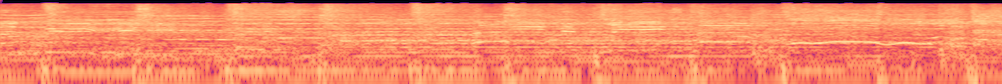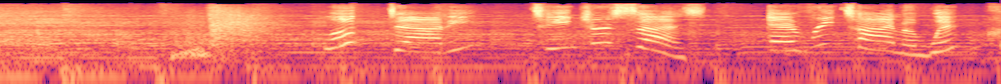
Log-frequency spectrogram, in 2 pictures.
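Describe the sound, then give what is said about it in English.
A dense musical bed plays for several seconds, then a rapid series of loud, sharp whip cracks snaps out, several in quick succession with brief gaps between them, opening Civic Media's Grown-Up Gift List Text to Win Contest radio segment. “Every time a whip cracks, another angel gets his wings.”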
